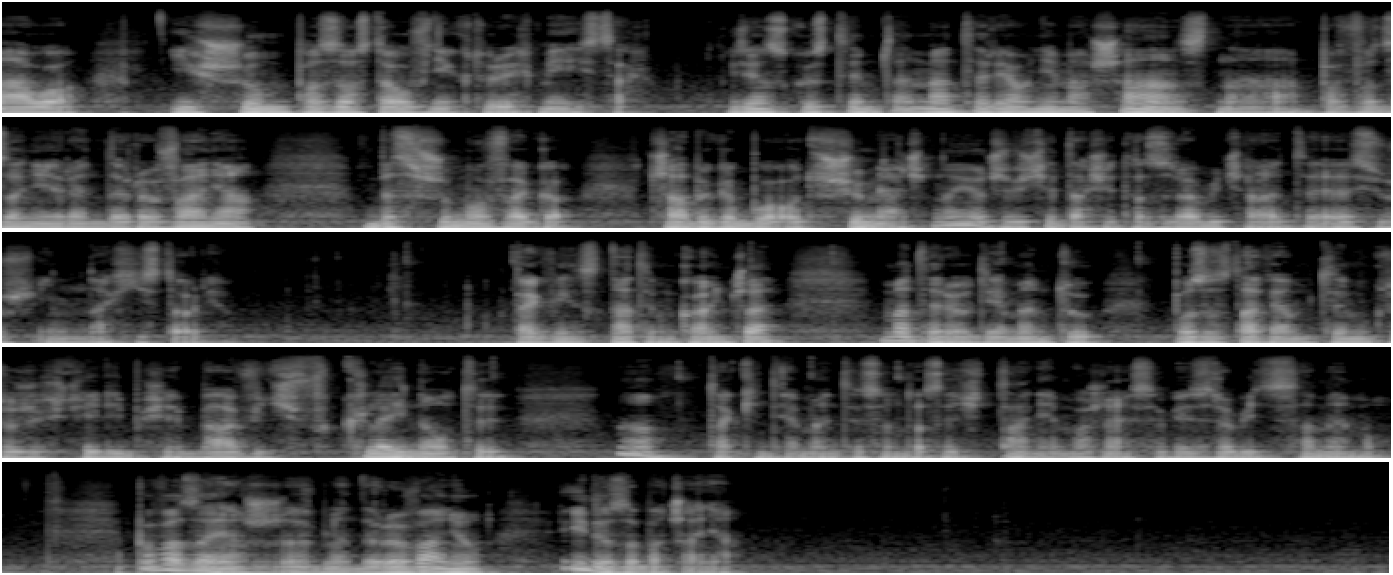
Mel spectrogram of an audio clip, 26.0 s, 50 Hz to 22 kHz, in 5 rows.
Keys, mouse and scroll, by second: 10.7-11.4 scroll down 2, 11.9 shift+middle click, 12.8 shift+scroll down 1, 13.2 middle click, 14.2 middle click, 14.7 middle click, 17.4 middle click, 18.6 middle click.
